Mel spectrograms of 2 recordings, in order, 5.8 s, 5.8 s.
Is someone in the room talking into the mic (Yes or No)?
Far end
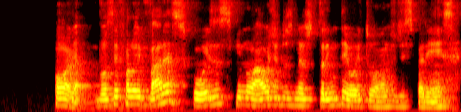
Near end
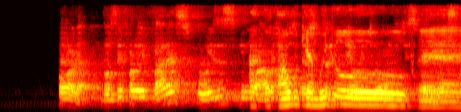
Yes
